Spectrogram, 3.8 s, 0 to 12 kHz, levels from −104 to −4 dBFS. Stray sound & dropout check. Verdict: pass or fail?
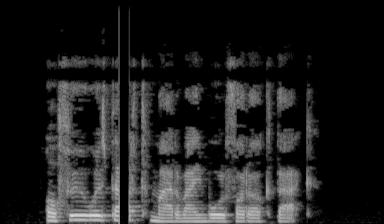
fail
